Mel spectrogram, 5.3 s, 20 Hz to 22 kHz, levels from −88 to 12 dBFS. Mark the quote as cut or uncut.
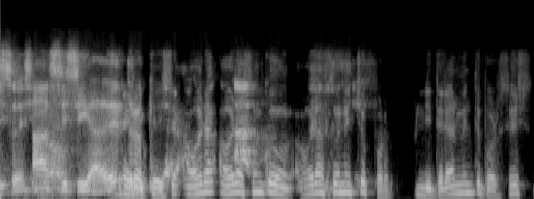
uncut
